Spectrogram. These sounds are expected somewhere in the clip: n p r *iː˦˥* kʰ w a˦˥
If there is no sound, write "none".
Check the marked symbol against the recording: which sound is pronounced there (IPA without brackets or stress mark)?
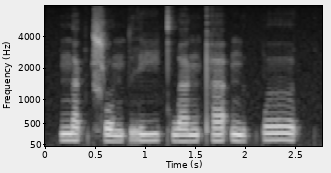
iː˦˥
